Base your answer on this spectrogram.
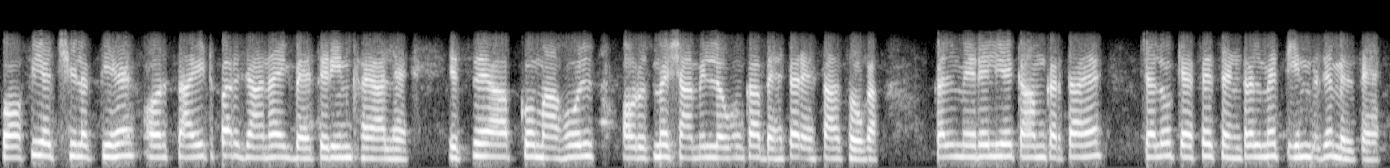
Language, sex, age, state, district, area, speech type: Urdu, male, 60+, Maharashtra, Nashik, urban, conversation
